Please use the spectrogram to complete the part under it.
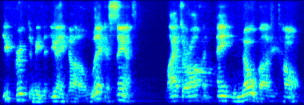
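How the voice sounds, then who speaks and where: Man acting a harsh, slow-spoken scolding father. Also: medium pitch, expressive, a little mellow, lightly acted. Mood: scornful, angry. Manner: scolding, folksy drawn-out rural speech. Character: harsh, bitterly angry father berating his teenage son. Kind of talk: amateur radio drama acting. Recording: dull, roomy, distant, faint hiss.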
